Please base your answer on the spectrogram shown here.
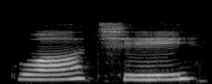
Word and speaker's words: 國旗: like we say 國旗 the two characters 國 and 旗 are combined meaning the national flag the second tone 國旗 the national flag same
